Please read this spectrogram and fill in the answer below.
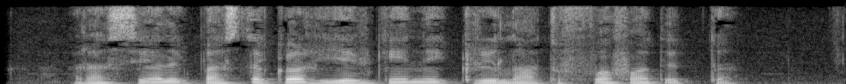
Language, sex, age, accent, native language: Uzbek, male, 12-17, Andijon, Uzbek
